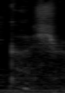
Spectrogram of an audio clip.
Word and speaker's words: Kush: I've seen it pronounced Kush, Kush, all sorts of different ways. I tend to alternate in between, so don't be too bothered by it. I try to say Kush with hush, but I'll use both.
